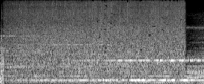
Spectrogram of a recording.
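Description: A steady, even hiss with a low hum underneath; the upper part of the hiss cuts off abruptly near the end, leaving a duller rush and the hum.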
